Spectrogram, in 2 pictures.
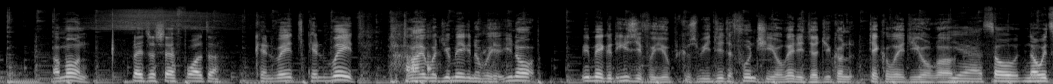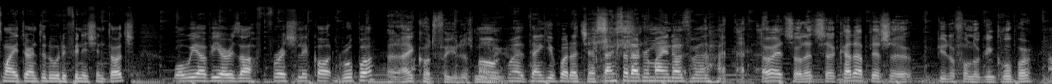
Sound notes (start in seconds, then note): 16.4 both laugh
